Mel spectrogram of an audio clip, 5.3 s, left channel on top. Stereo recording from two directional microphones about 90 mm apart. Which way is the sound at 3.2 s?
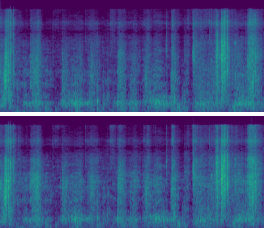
35° right (ahead or behind).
